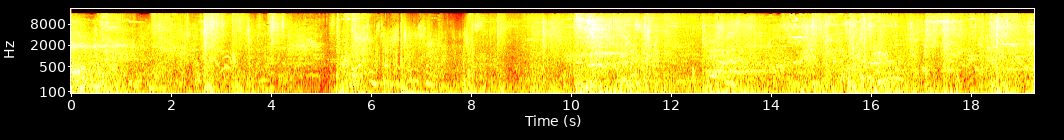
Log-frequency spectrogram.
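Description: Fighting sound effects clash and burst in quick succession.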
